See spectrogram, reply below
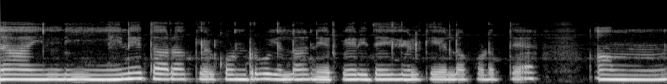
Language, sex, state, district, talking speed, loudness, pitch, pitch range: Kannada, female, Karnataka, Shimoga, 115 wpm, -11 LUFS, 230 Hz, 230-240 Hz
